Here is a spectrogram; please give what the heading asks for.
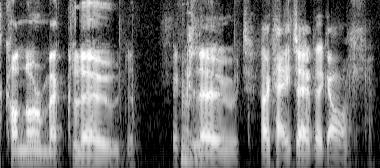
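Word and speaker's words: MacLeod: Okay, Yeah, so basically you're pronouncing it wrong, Dweebs. It's Connor McLeod.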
